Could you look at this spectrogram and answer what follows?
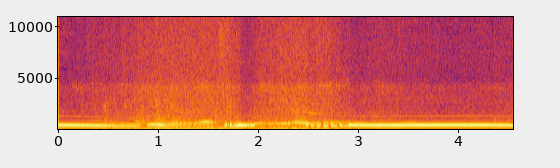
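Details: White puter pelung dove performing its song for training: wavering, bending notes and two rapid trilled bursts lead into a long, smooth, level low coo that fills the last half, with a faint hum behind.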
